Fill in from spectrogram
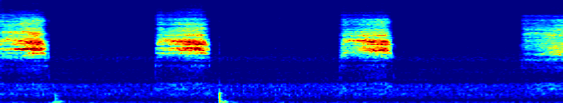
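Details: Barn owl chick, wild, feasting on leftover food, repeats a breathy screeching hiss about every one and a half seconds, four bursts, with a couple of soft knocks between them.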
